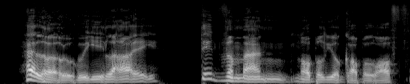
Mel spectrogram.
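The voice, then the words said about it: Robotic voice. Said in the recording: “my robot voice”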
